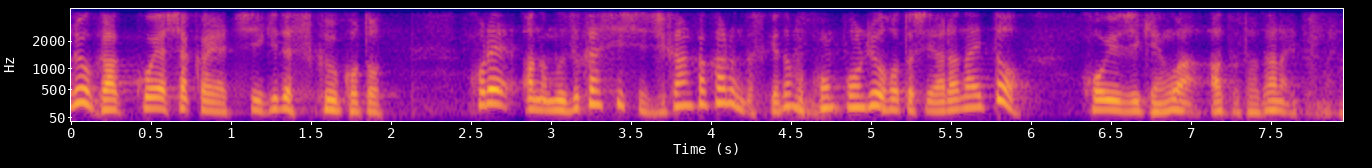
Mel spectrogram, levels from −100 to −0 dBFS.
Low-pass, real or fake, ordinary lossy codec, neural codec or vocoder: 3.6 kHz; fake; none; codec, 24 kHz, 0.9 kbps, DualCodec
